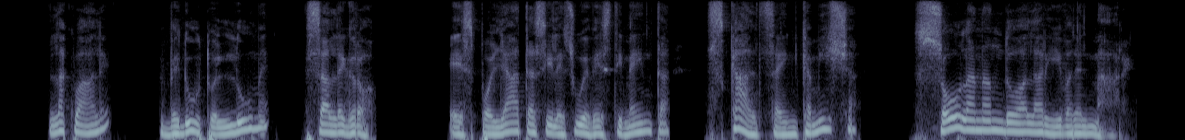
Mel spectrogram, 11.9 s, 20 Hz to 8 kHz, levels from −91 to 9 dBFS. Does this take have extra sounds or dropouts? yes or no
no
